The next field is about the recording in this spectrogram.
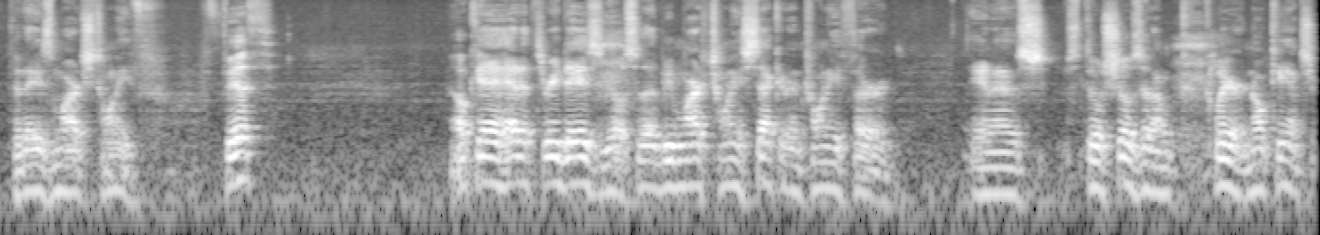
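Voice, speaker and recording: At a moderate pace and a medium pitch, a man talks with fairly even intonation and long, frequent pauses over noticeable background noise. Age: 60s. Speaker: lung cancer survivor. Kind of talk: personal story told to camera over photos. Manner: casual, hesitant.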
